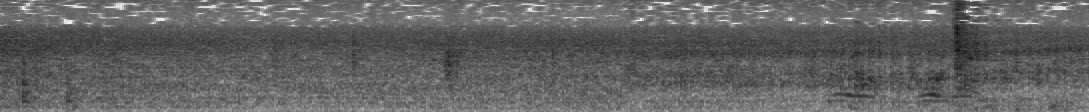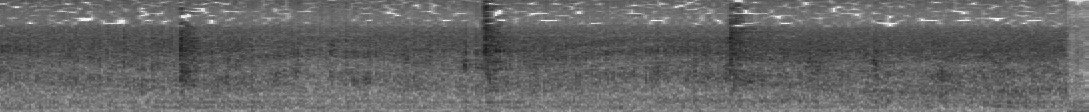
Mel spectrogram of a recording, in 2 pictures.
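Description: Concrete mixer truck running steadily while concrete is discharged down its chute, with a handful of sharp knocks spread through.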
